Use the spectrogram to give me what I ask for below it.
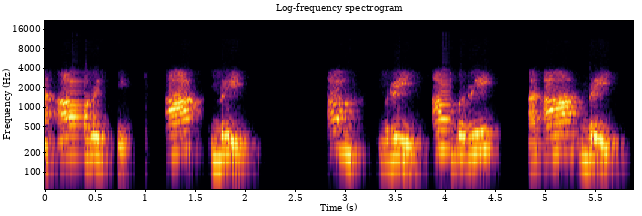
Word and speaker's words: আবৃত্তি: কবিতা আবৃত্তি এটা হচ্ছে শুদ্ধ উচ্চারণ। আমরা বলি কবিতা আবৃত্তি, এটা ভুল উচ্চারণ। আবৃত্তি না, আবৃত্তি।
